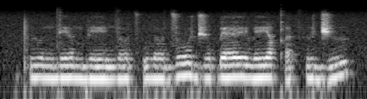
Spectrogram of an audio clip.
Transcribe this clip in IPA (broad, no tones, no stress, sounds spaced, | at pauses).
pʼ ɯː ʊ̯ n d eː ə̯ m b eː n z ɤː t͡sʼ u l ɤː d͡z oː d͡ʒ o ɓ ɛː ɪ̯ l eː qʼ i t͡sʼ ɯ d͡ʒ ɯ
